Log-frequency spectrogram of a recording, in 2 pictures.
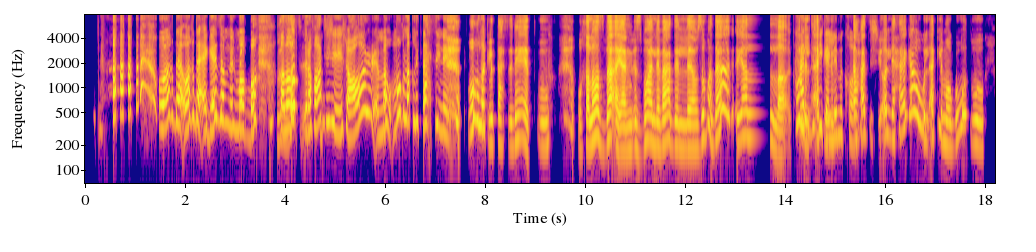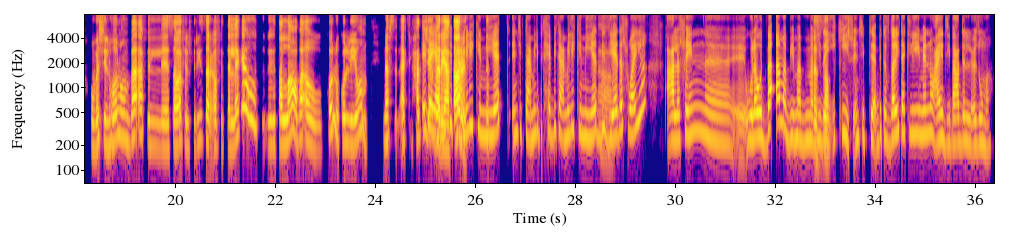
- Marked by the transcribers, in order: laugh; giggle; other background noise; distorted speech; tapping; chuckle
- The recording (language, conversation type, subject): Arabic, podcast, إزاي بتختار الأكل اللي يرضي كل الضيوف؟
